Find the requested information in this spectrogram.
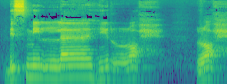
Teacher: কেননা এই হাটার নাম হায় হত্তি না। হায় হত্তি বলার সময় বাতাসের একটা সাউন্ড করতে হবে, পাশাপাশি আপনার গলা চেপে উচ্চারণ করতে হয় হায় হত্তি বলার সময়। তো বিসমিল্লাহ হির, এই হাটা হির, যে হাটা আপনার রকে ধরেছে, এই হাটা এভাবে বলতে হবে হির।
